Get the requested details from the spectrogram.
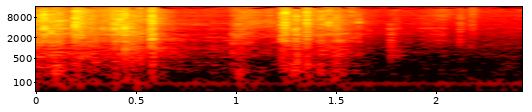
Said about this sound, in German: Ich versuche jetzt hier eine professionelle Schleife wenigstens reinzumachen.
